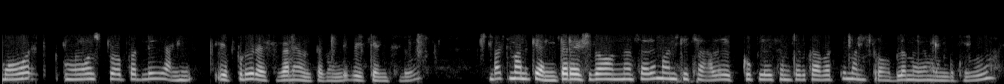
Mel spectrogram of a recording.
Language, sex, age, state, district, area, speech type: Telugu, female, 18-30, Telangana, Mancherial, rural, conversation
